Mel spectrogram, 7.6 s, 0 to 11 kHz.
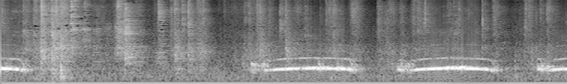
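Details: A pet dove, from a group of ringneck, Senegal and hybrid doves, gives long, low, steady coos, each about a second long and repeated every couple of seconds. It was recorded on 25 April 2021, with faint rustling in a small room.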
